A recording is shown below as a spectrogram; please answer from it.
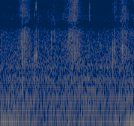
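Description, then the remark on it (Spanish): A few soft footsteps of people walking along an otherwise empty street by a station, evenly paced and fairly quiet, set against a low, steady rumble of outdoor city background. “Estamos nosotros andando un carril de bajada, otro carril de subida y luego las bicicletas.”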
